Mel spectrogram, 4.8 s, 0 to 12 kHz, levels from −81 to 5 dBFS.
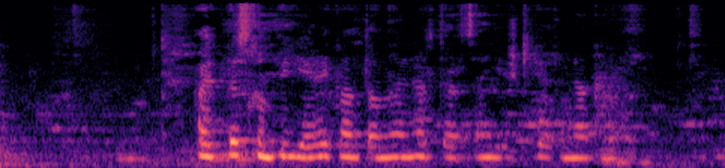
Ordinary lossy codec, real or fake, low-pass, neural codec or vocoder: AAC, 48 kbps; fake; 10.8 kHz; vocoder, 44.1 kHz, 128 mel bands, Pupu-Vocoder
